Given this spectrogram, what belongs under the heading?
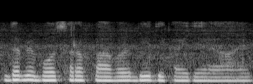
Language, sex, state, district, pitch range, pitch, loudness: Hindi, female, Arunachal Pradesh, Papum Pare, 175-195 Hz, 185 Hz, -15 LUFS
